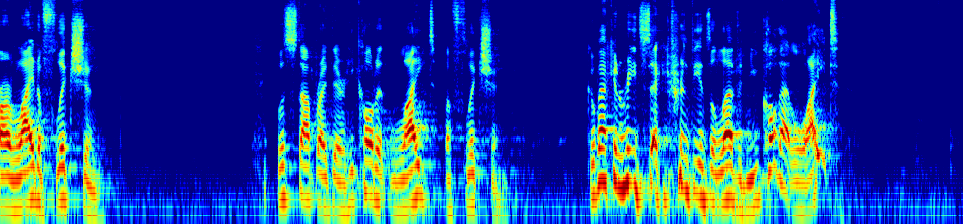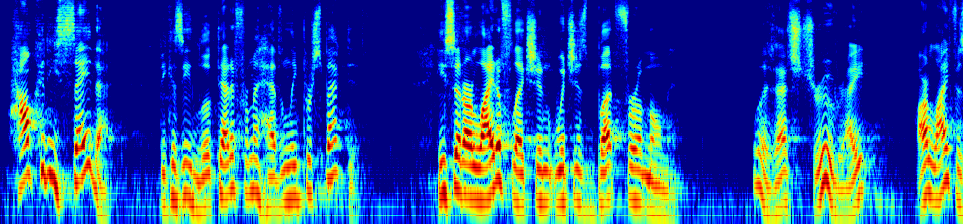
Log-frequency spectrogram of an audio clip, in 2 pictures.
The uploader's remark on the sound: during the Tuesday evening service of our Fall Revival on October 3, 2023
